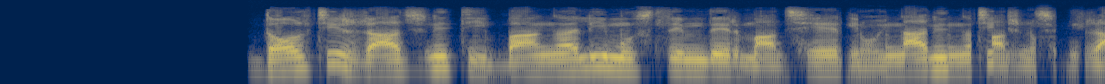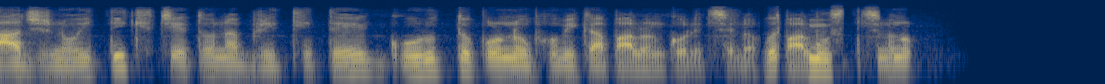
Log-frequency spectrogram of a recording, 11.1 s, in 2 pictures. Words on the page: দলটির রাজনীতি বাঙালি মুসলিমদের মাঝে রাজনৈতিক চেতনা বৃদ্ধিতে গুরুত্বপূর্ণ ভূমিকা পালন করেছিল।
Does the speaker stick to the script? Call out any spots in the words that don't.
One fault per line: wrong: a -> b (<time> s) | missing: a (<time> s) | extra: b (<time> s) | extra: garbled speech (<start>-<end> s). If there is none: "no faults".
extra: garbled speech (4.2-5.4 s)
extra: garbled speech (9.3-10.1 s)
